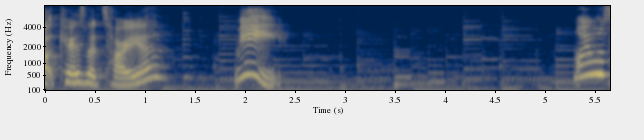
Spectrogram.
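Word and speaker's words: Tarja: oh I know it's did I say Tarsha yeah I know it's Taria I don't know why I was saying it wrong um I would like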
